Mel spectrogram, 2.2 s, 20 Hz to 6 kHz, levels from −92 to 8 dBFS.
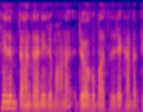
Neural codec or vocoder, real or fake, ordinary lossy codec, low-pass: codec, 16 kHz, 4.8 kbps, FACodec; fake; none; 5.4 kHz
